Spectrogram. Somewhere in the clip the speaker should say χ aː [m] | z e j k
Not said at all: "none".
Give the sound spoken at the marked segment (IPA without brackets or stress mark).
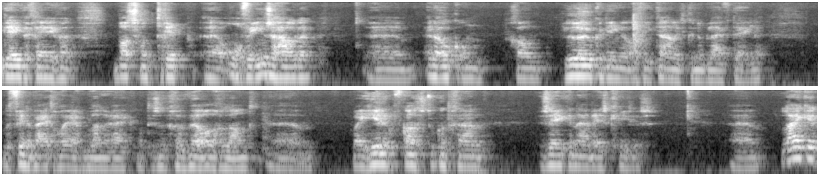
n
